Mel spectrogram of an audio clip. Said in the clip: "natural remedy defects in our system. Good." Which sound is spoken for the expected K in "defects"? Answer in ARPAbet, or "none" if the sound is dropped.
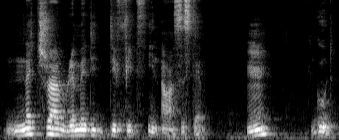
none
